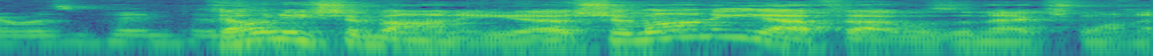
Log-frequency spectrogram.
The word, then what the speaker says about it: Schiavone: Schiavone, I thought, was an excellent announcer.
